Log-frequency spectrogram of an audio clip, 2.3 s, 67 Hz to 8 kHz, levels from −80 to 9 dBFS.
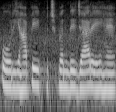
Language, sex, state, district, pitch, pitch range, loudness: Hindi, female, Haryana, Charkhi Dadri, 190 Hz, 185-200 Hz, -13 LUFS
